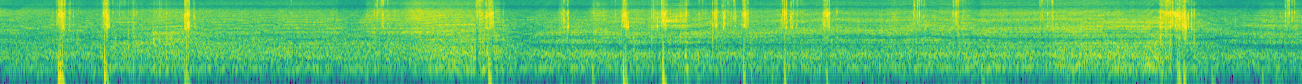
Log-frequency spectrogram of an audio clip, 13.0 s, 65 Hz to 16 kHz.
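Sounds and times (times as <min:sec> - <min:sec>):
vacuum cleaner running: 0:00.0 - 0:13.0
debris clicking and rattling: 0:04.8 - 0:08.4.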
